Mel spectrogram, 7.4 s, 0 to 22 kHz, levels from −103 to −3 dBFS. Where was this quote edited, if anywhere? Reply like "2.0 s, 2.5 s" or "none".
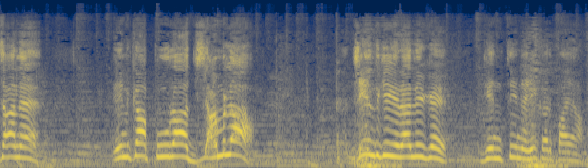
none

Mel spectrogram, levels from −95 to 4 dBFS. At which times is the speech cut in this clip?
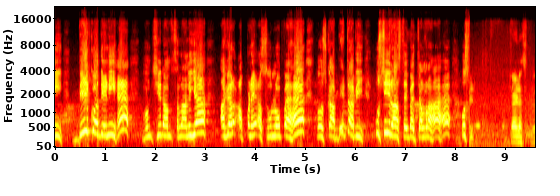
8.3 s

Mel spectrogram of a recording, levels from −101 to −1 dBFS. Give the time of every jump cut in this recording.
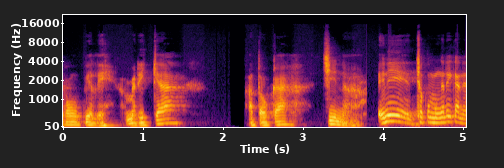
3.7 s

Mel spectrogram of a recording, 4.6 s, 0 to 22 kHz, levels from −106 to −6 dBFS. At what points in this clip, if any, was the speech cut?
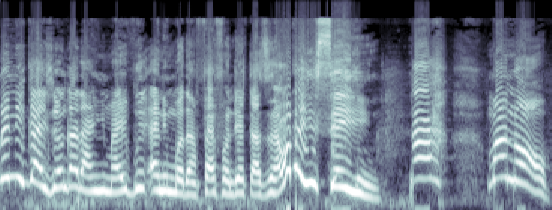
3.3 s

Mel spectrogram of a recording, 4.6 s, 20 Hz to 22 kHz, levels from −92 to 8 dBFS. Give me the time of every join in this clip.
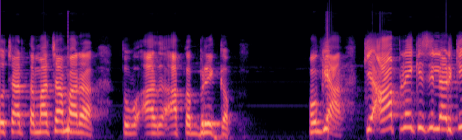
3.3 s

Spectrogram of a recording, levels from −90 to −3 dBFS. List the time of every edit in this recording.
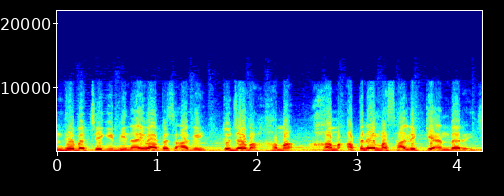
1.5 s

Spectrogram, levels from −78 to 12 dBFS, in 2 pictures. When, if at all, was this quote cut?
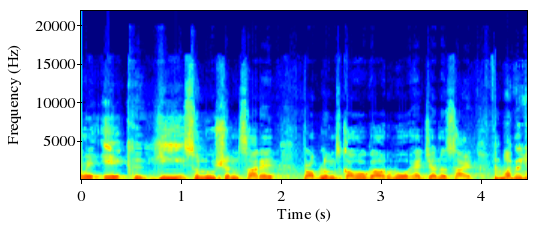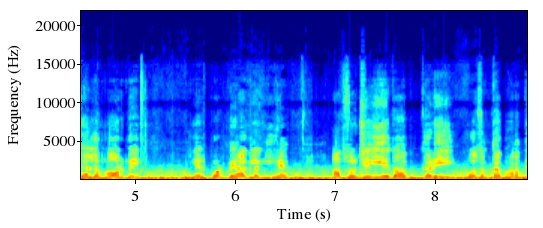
4.0 s

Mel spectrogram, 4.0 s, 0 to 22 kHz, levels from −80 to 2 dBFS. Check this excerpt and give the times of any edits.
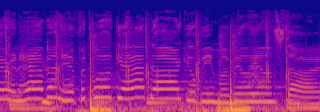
2.0 s

